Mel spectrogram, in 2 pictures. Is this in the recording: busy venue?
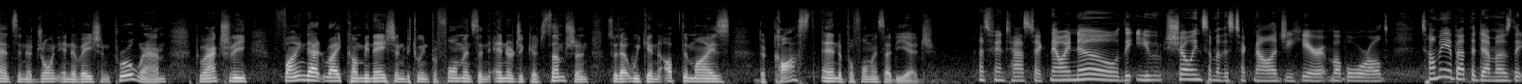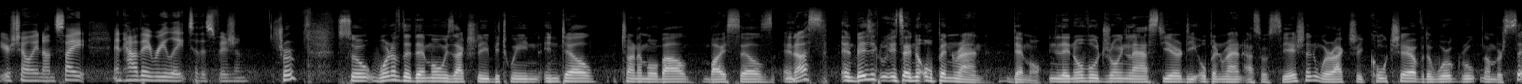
yes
